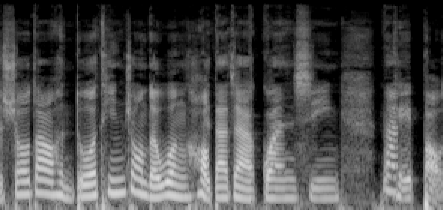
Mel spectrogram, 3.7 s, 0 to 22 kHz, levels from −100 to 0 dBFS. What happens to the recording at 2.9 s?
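At 2.9 s the speech is inside a stretch of channel delay (comb filtering) running from 2.10 s to the end. One channel lags by about 10 ms before the mono sum, carving evenly spaced notches from around 50 Hz upward. The result is a hollow, phasey tone. Unlike flanging, the notches stay fixed instead of sweeping.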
